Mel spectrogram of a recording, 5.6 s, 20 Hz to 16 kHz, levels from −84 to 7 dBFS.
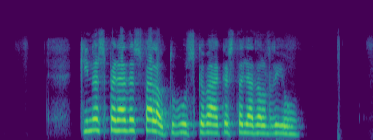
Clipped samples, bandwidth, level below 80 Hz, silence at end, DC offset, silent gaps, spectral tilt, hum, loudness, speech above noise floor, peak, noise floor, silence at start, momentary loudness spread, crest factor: under 0.1%; 7.2 kHz; -62 dBFS; 1.15 s; under 0.1%; none; -6.5 dB/octave; none; -14 LUFS; 50 dB; -2 dBFS; -63 dBFS; 1.25 s; 9 LU; 14 dB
